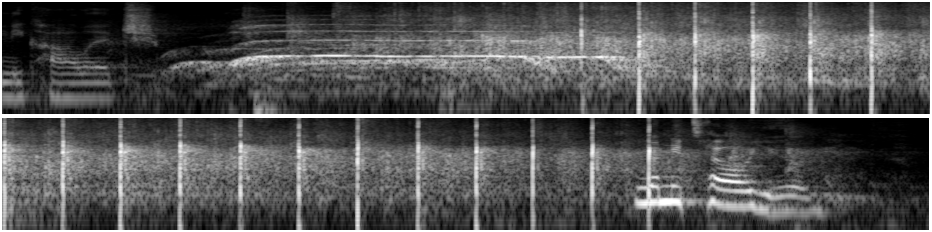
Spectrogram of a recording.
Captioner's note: applause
